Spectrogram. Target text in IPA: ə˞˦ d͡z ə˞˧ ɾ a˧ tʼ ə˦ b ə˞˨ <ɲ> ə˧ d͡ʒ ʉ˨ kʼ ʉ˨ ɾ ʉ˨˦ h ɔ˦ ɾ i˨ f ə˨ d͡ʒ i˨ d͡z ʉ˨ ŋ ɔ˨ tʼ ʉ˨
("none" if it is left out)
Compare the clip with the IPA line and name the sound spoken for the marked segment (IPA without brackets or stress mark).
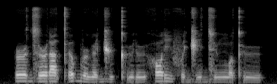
ɳ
